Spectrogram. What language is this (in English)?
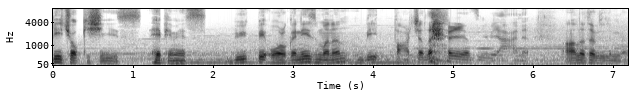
Turkish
